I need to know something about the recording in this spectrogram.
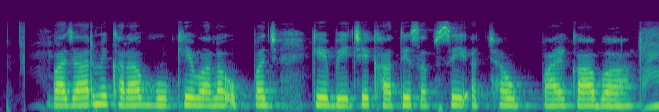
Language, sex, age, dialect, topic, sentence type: Bhojpuri, female, 18-24, Southern / Standard, agriculture, statement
